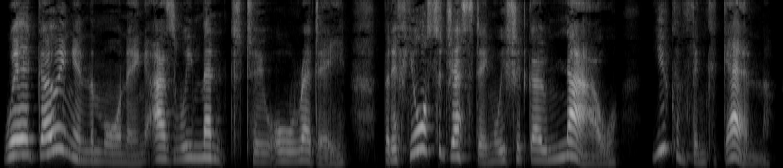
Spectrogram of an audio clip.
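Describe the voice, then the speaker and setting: A woman voicing a calm, determined boy standing up to grown men, in a storybook reading. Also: lowish voice, measured pace, full character voice. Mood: firm. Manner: calm but firm.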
